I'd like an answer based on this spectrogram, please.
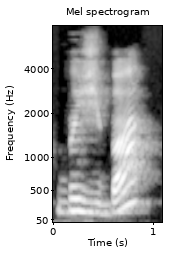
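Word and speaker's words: быжьба: Обратите внимание на букву «ы» в этом слове. Мы ее как будто бы не читаем. Мы ее читаем, но она очень мягко читается.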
